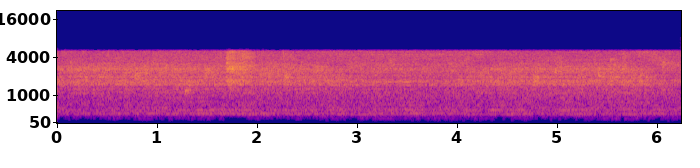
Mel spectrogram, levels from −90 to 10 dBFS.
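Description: Nothing goes wrong anywhere in these everyday sounds, so there's no technical fault to point to.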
